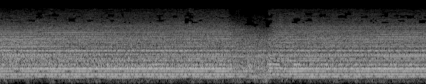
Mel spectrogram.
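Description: Arena goal horn blaring to mark a home-team goal: one long, steady, loud blast with a brief dip about two and a half seconds in, then it sounds on.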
